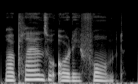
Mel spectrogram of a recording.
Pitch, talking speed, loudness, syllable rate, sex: 185 Hz, 215 wpm, -18 LUFS, 7.6 syllables/s, female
